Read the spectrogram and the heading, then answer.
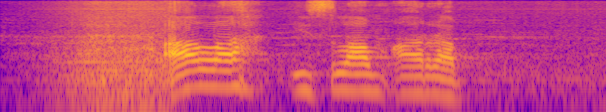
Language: Javanese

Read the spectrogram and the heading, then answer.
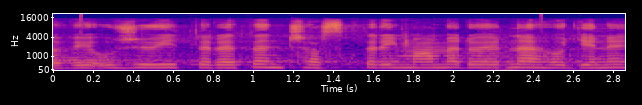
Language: Czech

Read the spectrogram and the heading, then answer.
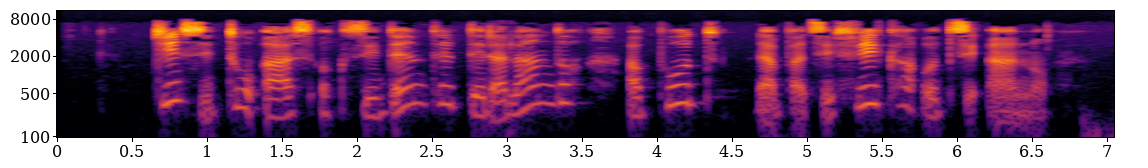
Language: Esperanto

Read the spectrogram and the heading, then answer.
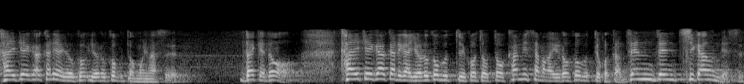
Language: Japanese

